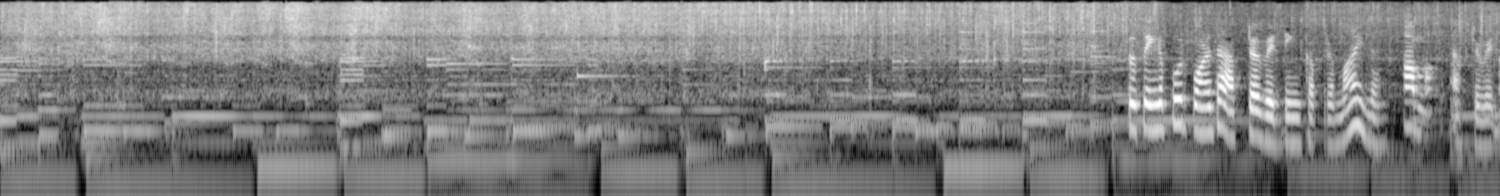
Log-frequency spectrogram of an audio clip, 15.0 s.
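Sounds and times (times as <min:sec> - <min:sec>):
background music with bass: 0:00.0 - 0:15.0
onions sizzling in hot oil: 0:00.0 - 0:15.0.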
